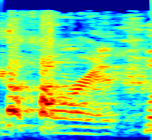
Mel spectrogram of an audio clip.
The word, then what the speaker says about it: Corinth: It's spelled C-O-R, but people from Corinth say Corinth, like Corinth. C-A-R.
